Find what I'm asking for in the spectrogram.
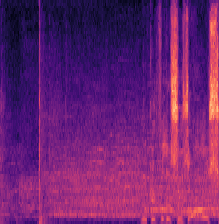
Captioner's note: Zayn thuds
